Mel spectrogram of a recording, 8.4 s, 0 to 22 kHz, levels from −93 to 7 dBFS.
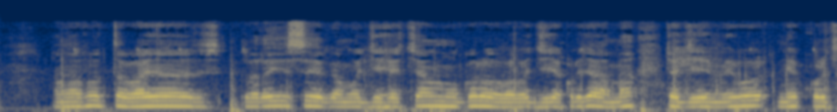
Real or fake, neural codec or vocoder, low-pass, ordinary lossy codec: real; none; 10.8 kHz; AAC, 64 kbps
